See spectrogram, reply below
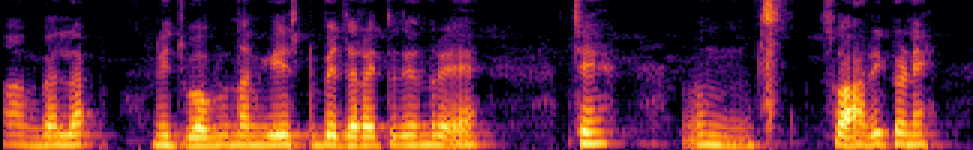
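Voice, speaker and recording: A man's voice: sits high, completely flat delivery, normal speed, warm tone. A man, acting a caring, apologetic young husband who soothes his wife in a village skit. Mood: comforting. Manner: soothing, reassuring.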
